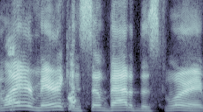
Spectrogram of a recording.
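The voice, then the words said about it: Imitates another person's voice. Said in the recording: “that voice ... where that voice comes from ... who I'm mimicking there”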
